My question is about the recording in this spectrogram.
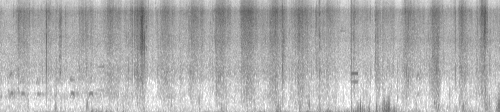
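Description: A person walking over grass and loose, freshly plowed soil: a steady run of footsteps with the brush of grass underfoot.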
